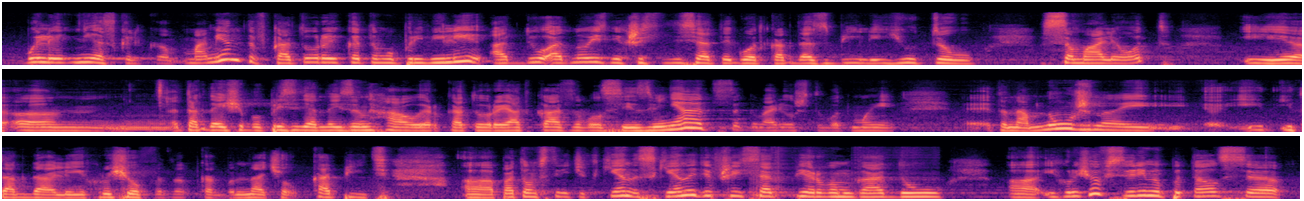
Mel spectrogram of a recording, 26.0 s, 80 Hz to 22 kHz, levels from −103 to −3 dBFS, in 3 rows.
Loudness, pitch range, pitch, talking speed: -28 LUFS, 165-205 Hz, 180 Hz, 135 wpm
